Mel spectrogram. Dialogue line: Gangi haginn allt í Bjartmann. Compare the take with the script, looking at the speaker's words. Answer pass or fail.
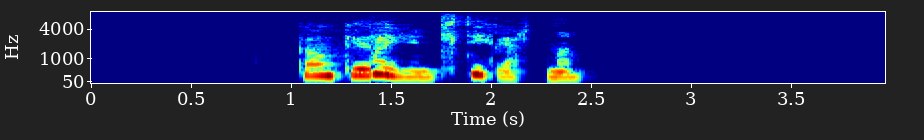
pass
